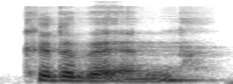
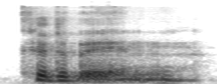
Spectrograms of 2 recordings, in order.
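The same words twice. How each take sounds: No difference in how they are said.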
